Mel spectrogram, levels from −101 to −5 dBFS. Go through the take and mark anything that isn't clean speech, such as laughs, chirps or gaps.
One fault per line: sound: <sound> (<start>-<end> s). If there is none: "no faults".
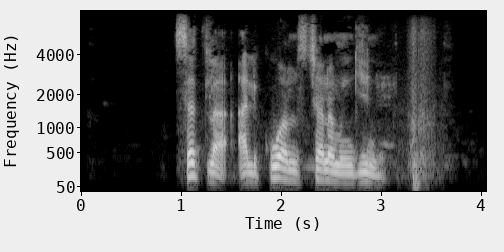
sound: whoosh (3.2-3.6 s)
